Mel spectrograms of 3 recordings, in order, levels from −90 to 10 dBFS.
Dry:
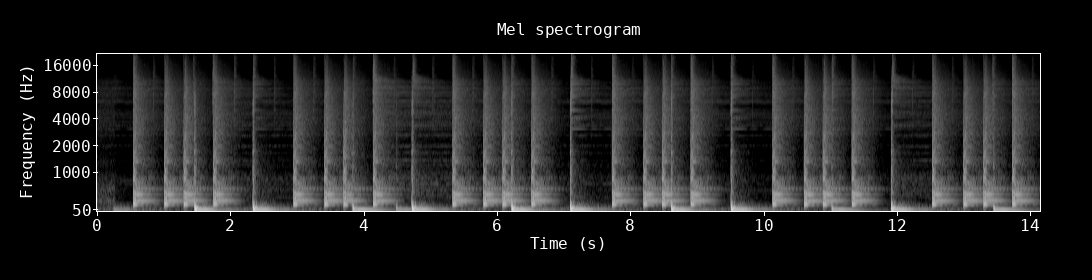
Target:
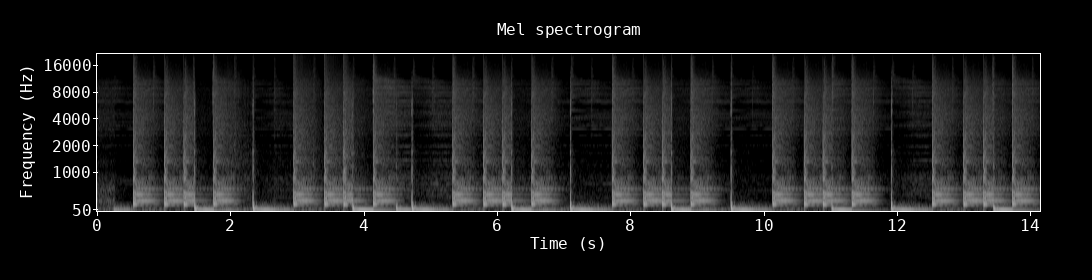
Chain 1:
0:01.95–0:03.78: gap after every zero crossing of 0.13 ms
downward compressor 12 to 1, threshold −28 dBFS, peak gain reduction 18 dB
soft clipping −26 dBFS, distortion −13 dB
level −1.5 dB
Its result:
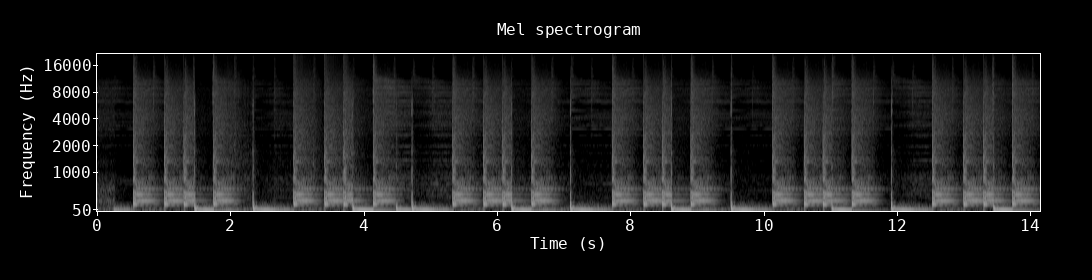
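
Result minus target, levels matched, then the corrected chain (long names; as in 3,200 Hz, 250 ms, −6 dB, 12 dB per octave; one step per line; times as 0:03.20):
soft clipping: distortion +9 dB
0:01.95–0:03.78: gap after every zero crossing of 0.13 ms
downward compressor 12 to 1, threshold −28 dBFS, peak gain reduction 18 dB
soft clipping −18.5 dBFS, distortion −21 dB
level −1.5 dB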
